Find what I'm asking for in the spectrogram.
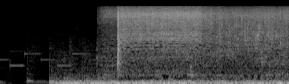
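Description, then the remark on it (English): A tap turns on and water gushes steadily into a basin to prepare a baby's bath at a medical centre's mother and baby ward. It is a loud, continuous rushing splash that starts abruptly after a brief quiet click and keeps flowing without pause. “So you put on the cold water first, then you put the hot water.”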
